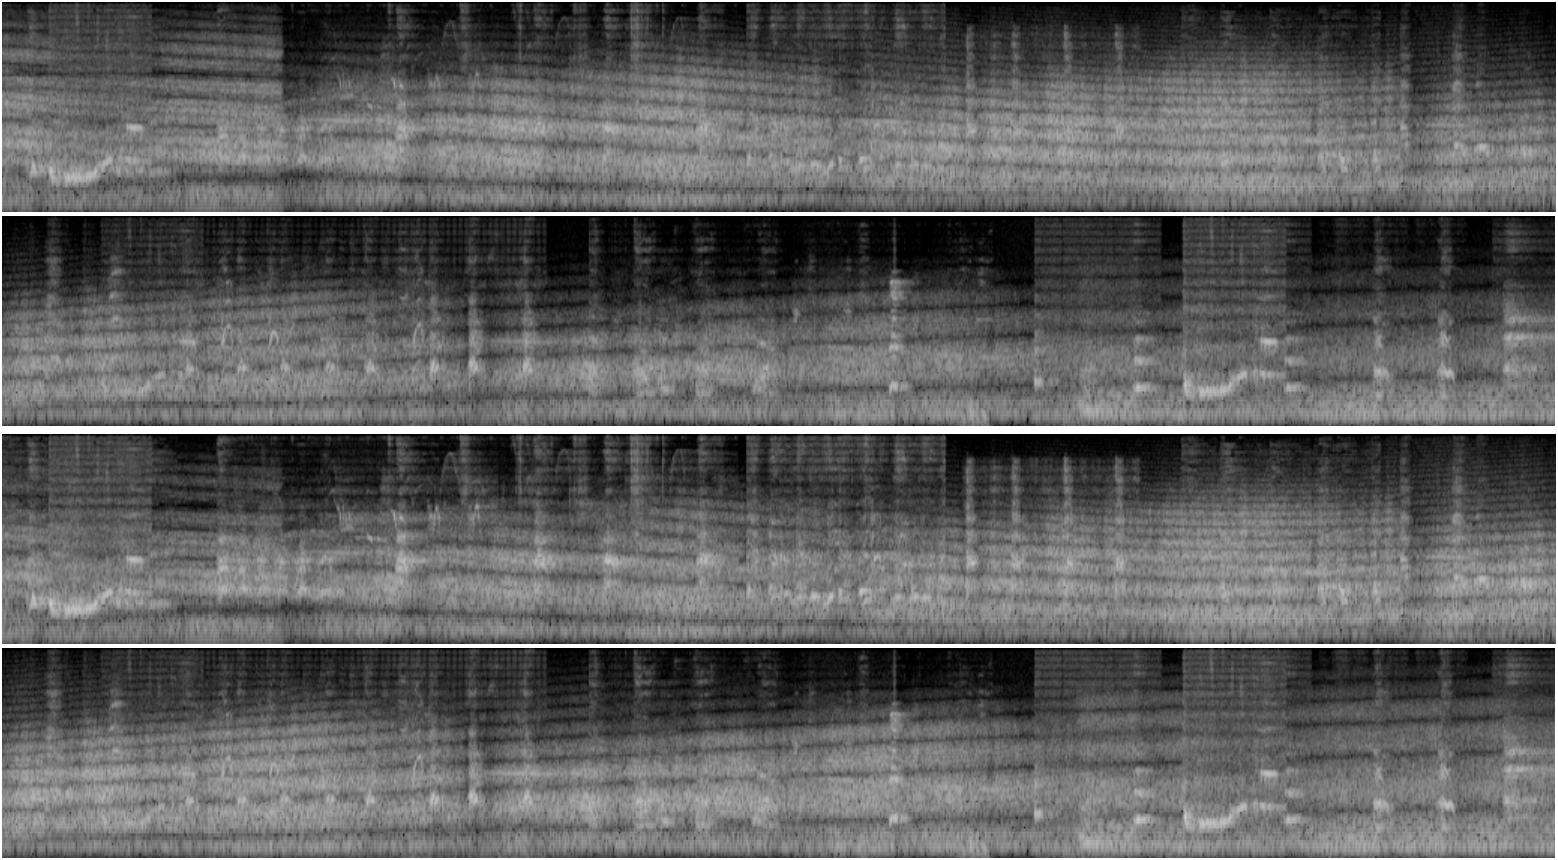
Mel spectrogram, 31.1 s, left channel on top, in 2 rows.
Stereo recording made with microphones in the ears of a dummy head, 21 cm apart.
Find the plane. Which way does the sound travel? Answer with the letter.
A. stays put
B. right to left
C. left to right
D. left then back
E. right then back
C.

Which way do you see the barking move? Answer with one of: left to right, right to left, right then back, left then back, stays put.
stays put.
